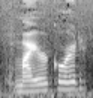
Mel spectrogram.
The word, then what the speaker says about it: Meierkord: D-A-R-C-I-E. Last name C-A-D-Y. – Darcy Katie. – Kristen, K-R-I-S-T-E-N, Meyercord, M-E-I-E-R-K-O-R-D.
